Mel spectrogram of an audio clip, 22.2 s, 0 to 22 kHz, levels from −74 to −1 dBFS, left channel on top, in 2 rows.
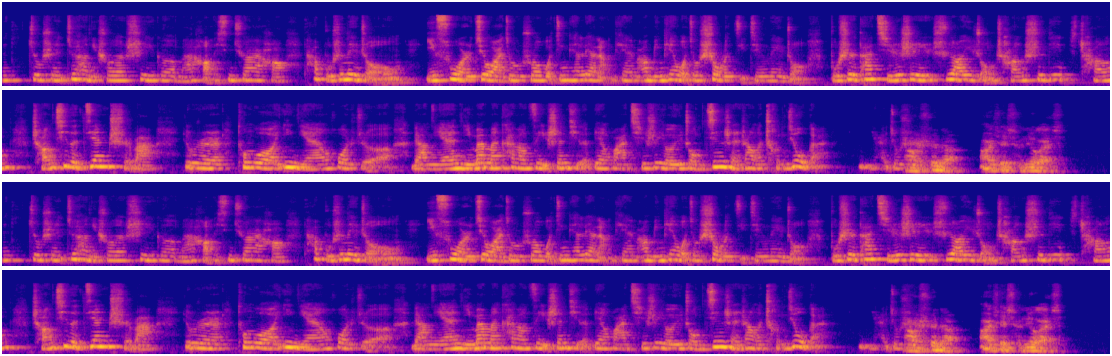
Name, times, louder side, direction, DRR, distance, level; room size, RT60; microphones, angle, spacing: voice 1, 0.0-19.4 19.6-20.3 20.9-21.1, left 1 dB, 5° left, 0.4 m, -22 dB
voice 2, 20.1-21.7, right 1 dB, 85° right, 0.9 m, -23 dB
3.1 x 2.3 x 2.7 m
head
